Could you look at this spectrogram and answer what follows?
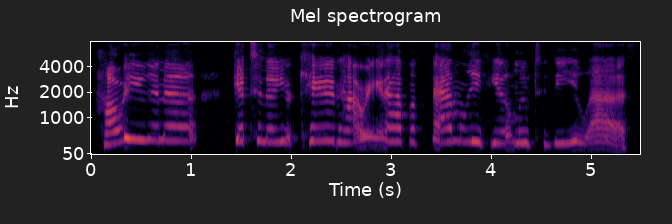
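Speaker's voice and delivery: high, whining mock cry; mock-tearful high voice; whiny Ariana. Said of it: "And she's like".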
